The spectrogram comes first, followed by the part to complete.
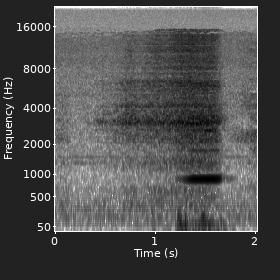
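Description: A person blowing a breathy mouth whistle that barely sounds: mostly rushing air, with a faint short whistle tone near the end before it cuts off. It stands for a toy engine's whistle that isn't working.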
